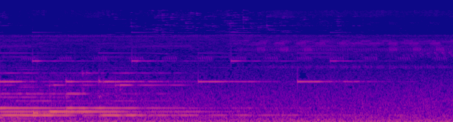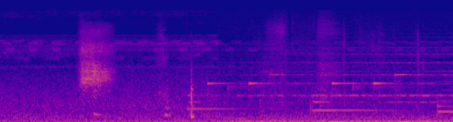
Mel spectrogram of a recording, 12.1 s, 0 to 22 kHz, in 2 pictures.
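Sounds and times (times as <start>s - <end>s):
soft chime-like music: 0.0s - 6.0s, 8.5s - 12.0s.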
